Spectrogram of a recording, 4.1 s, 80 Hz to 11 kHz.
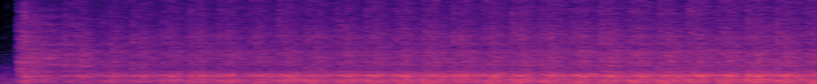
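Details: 2008 Opel/Vauxhall Astra H 1.7 diesel (Z17DTH), replaced engine, no fault codes, rail pressure being monitored: even starter churning at about three and a half beats a second that never catches; cranks but won't start.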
